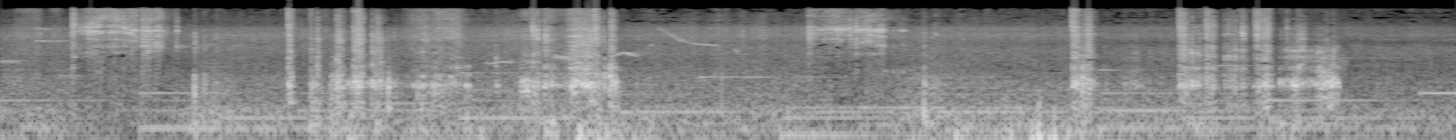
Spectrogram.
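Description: Pieces of tandoor-roasted lamb being set down on a stainless steel tray, with metal clinks and clatter against the tray in several short bursts.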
